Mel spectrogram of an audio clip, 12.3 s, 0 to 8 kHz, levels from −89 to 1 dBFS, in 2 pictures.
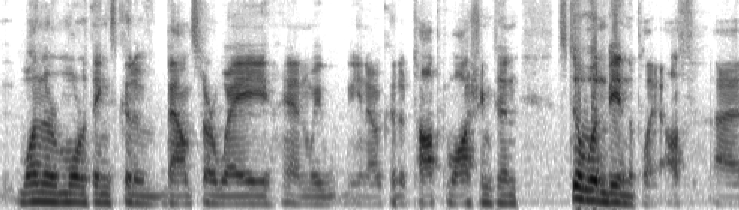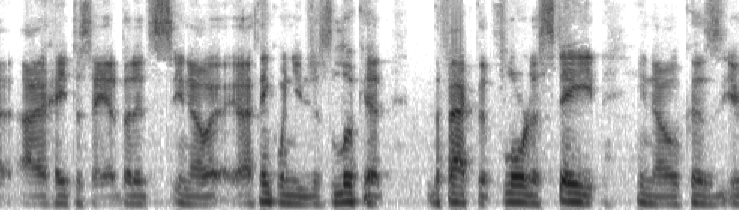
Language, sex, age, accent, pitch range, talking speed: English, male, 30-49, American, 105-125 Hz, 235 wpm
